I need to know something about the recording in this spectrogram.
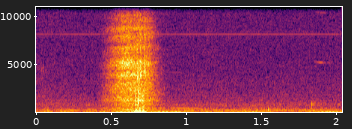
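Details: Single sharp, explosive sneeze through nose and mouth, then quiet, from a person with a cold and congested sinuses.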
